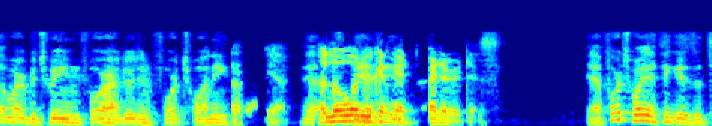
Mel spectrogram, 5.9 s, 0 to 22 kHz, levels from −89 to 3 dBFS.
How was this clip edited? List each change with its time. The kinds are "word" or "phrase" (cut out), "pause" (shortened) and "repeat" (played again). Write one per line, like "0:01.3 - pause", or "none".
0:01.9 - phrase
